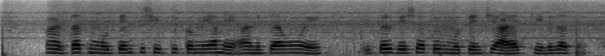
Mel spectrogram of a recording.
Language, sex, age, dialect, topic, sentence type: Marathi, female, 18-24, Northern Konkan, agriculture, statement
